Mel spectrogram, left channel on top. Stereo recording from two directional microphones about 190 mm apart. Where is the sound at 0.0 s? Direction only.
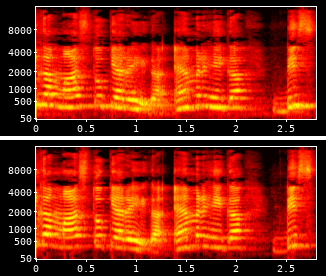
35° right (ahead or behind).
